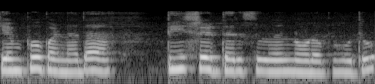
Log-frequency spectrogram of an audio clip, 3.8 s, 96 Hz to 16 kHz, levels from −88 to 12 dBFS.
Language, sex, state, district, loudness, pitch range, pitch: Kannada, female, Karnataka, Belgaum, -15 LUFS, 205-230 Hz, 220 Hz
